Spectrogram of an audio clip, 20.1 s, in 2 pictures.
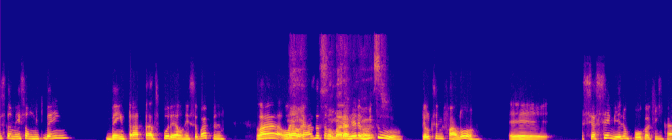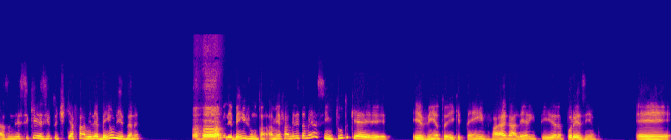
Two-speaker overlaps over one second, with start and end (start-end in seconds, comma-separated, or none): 4.3-5.9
